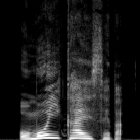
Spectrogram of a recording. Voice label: female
